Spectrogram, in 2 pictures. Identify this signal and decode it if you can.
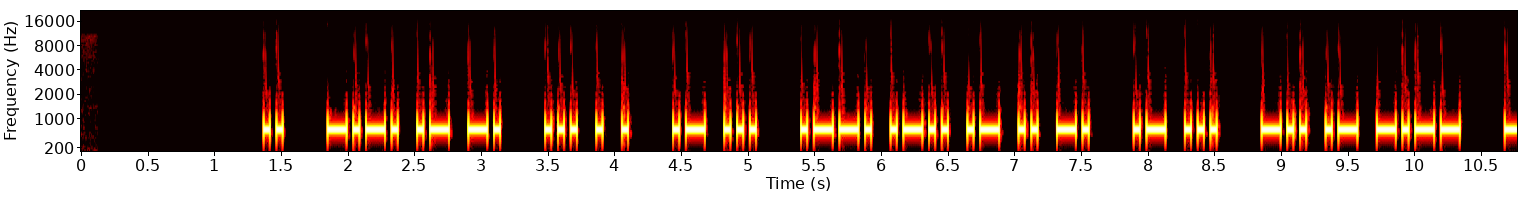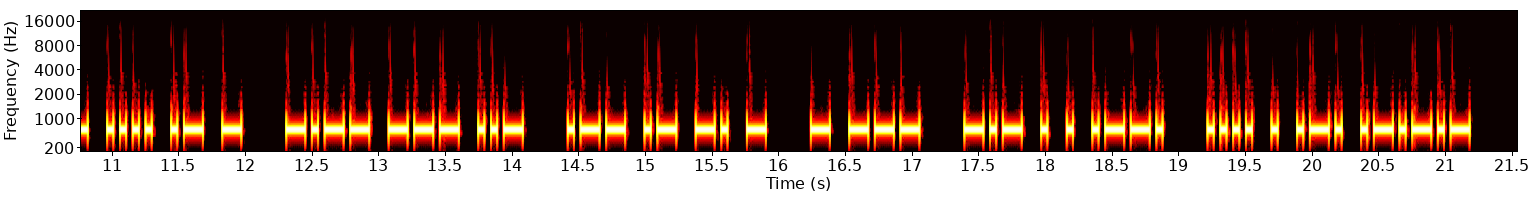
Morse code, heard as a keyed tone, about 25 wpm, 700 Hz. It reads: I CAN SEE AS PLAIN AS DAY THAT YOU WANT TO KEEP HER.
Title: Sentences from Top 1000 Words - Review Part 2 - 25wpm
